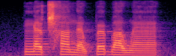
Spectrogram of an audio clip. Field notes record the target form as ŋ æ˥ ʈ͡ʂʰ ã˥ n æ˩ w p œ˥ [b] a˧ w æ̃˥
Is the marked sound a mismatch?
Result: no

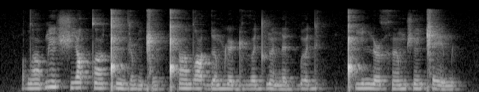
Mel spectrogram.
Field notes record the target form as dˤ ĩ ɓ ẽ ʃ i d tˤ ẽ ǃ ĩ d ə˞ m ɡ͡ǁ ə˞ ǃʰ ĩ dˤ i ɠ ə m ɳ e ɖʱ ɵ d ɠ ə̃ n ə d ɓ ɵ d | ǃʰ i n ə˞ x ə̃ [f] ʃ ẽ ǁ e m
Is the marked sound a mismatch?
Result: yes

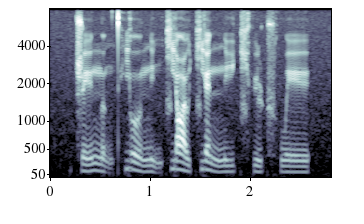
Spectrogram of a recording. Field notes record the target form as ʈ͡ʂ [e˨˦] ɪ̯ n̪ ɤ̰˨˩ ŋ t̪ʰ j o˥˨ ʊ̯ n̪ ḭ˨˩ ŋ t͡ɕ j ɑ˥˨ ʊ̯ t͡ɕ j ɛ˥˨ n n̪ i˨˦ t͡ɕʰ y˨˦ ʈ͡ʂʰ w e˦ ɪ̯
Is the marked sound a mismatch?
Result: no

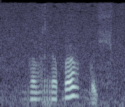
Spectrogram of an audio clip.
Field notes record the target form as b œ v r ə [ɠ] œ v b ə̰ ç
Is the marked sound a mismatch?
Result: yes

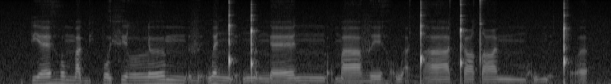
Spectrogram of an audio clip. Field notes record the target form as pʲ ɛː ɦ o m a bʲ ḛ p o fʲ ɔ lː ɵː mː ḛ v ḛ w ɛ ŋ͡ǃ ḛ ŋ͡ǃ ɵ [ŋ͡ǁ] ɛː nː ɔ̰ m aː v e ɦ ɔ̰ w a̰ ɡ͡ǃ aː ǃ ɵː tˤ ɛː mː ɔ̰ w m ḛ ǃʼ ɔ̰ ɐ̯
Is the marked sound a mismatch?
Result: yes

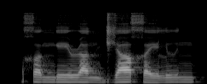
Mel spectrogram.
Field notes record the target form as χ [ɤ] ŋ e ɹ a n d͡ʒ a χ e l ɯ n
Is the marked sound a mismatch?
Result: no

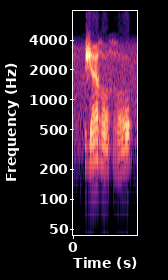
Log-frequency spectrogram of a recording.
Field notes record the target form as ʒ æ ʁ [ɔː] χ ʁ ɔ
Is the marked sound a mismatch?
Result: no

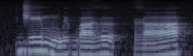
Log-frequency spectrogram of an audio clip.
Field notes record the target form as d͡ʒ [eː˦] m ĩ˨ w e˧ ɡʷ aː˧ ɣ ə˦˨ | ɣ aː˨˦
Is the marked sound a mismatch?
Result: no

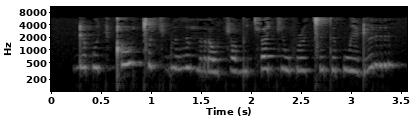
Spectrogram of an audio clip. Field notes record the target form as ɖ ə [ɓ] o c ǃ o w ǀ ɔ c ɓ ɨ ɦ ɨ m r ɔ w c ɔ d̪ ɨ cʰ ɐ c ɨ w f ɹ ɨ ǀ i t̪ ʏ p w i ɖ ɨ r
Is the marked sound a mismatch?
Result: no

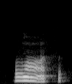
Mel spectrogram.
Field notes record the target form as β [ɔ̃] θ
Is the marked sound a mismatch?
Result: no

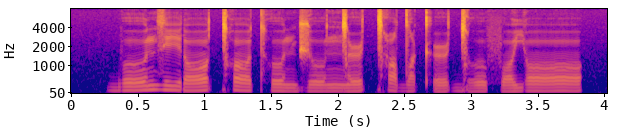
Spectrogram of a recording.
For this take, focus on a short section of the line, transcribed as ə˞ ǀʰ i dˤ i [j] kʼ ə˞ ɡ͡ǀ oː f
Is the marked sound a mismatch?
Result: yes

